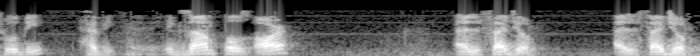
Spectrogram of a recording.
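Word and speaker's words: الفجر: Examples are al-fajr. Al-fajr. We don't say al-fajiz. Al-fajr.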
